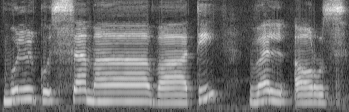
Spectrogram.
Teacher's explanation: ملک السماواتی، سین کے اوپر صرف اور صرف زبر ہے، اس کو ہم لمبا نہیں کریں گے زبر کی وجہ سے۔ میم اور واو کے اوپر کھڑی زبر ہے تو اس کو ہم کھینچ کے پڑھیں گے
